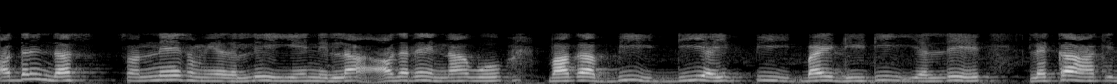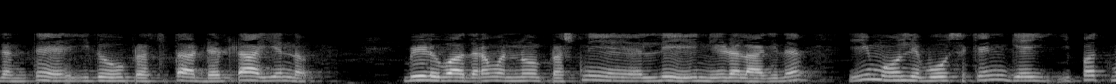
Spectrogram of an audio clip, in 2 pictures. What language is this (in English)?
Kannada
